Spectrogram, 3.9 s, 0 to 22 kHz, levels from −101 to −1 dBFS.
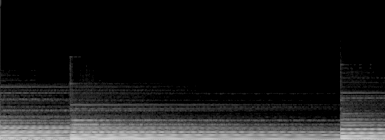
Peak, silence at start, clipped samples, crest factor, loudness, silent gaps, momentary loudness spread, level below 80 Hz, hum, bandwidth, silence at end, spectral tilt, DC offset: -12 dBFS; 0 s; under 0.1%; 14 dB; -27 LUFS; none; 10 LU; -48 dBFS; none; 6 kHz; 0 s; -9.5 dB/octave; under 0.1%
